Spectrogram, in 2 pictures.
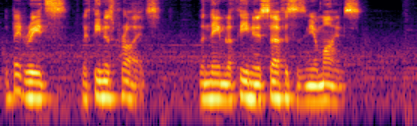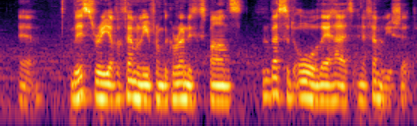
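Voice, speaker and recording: Male let's player, casual commentary and read-aloud narration, medium-pitched voice, slightly noisy recording. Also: fairly even intonation, moderate pace.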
